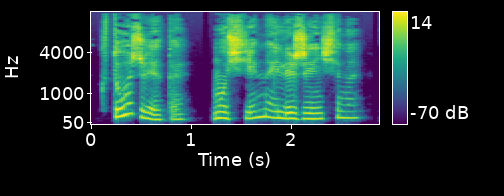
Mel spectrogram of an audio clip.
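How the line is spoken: Thoughtful question. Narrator (Russian): задумчиво спросила она

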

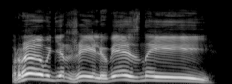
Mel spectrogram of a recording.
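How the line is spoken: Excited shout. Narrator (Russian): Он закричал, сам весь возбужденный веселым летом

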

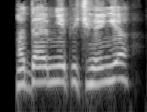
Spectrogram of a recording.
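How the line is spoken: Growling. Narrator (Russian): рычал Джин

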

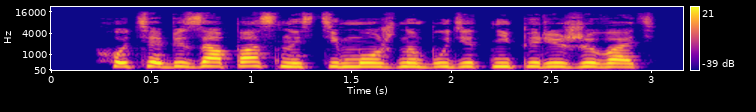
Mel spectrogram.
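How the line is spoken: Scoffing snort. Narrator (Russian): Сирейли хмыкнул

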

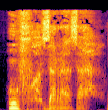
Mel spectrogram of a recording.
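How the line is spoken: Relieved exhale after strain. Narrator (Russian): выдохнул Захария, отделавшись, наконец, от тяжелых чемоданов

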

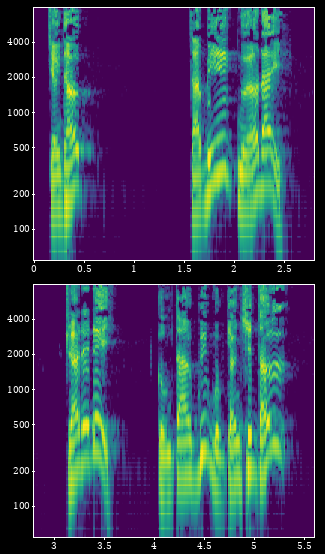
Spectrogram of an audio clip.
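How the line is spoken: Loud shout. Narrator (Vietnamese): Vệ Nhạc lớn tiếng quát

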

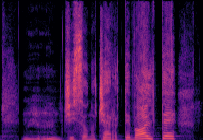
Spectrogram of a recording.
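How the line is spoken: Deliberately loud exclamation. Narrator (Italian): esclamò con voce deliberatamente alta

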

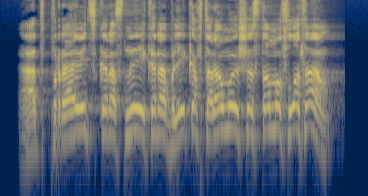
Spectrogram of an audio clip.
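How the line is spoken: Admiral bellowing at full volume. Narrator (Russian): заорал адмирал во всю силу легких

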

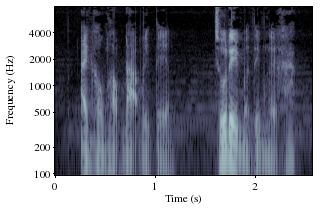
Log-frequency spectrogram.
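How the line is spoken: Stern voice. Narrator (Vietnamese): bác cổ nghiêm giọng

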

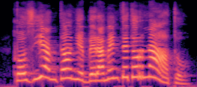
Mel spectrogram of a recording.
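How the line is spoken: Shouting. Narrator (Italian): gridò

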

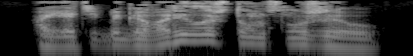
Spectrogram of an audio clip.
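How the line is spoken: Unknown whisper. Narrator (Russian): чей-то шепот

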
